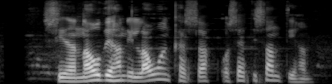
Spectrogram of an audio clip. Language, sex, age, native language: Icelandic, male, 40-49, Icelandic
